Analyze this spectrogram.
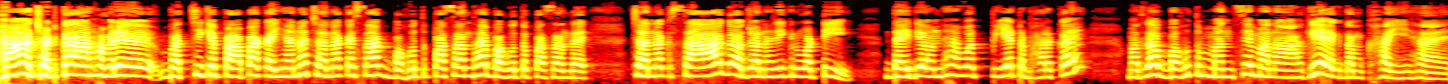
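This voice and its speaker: A woman does a squeaky, cartoonish character voice at an extremely high pitch, talking at a fairly quick pace with big swings in loudness, in a dry, close sound with no echo. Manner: chatty, homely.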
